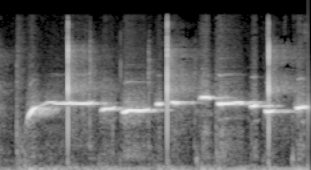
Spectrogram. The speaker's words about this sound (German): Und wenn ein Sturm aufzieht, pfeife ich ein Lied.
